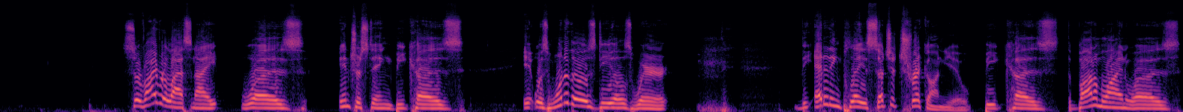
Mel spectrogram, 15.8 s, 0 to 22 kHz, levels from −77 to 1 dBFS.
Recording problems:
distortion; slight; 10 dB below the speech

